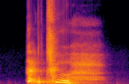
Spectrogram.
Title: Sneezing to much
